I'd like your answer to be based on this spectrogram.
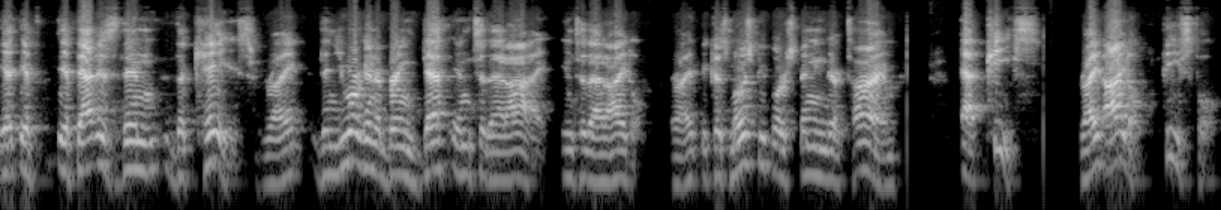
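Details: Adult man who stutters sometimes, a carry-over from much more frequent stuttering as a child; stuttering.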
